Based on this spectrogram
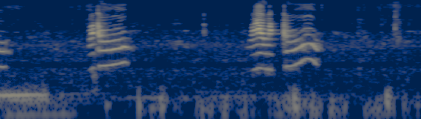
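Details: Indian ringneck parakeet talking: two bursts of drawn-out, meow-like harmonic notes that bend upward then fall, about two seconds apart, over a low steady hum and a quiet room.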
